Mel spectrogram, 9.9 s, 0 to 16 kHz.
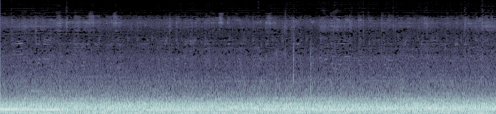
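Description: Airbus A330 cabin noise on short final, just before touchdown: a steady roar of airflow and the engines, with a low engine hum that fades and returns.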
